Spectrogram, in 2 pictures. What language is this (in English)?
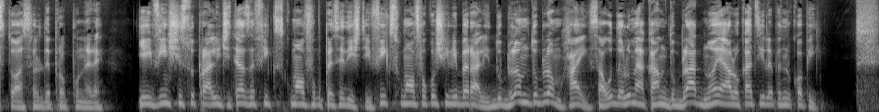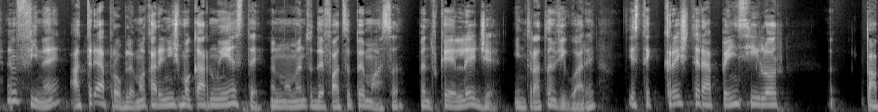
Romanian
